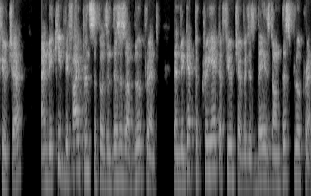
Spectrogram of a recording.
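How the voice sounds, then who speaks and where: Somewhat breathy and fairly high in pitch, a man speaks at a fairly quick pace. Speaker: spiritual teacher. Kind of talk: scripture class lecture.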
